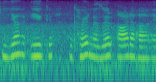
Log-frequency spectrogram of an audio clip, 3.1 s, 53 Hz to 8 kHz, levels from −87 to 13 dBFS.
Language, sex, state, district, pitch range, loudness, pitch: Hindi, female, Bihar, West Champaran, 245-265 Hz, -13 LUFS, 255 Hz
